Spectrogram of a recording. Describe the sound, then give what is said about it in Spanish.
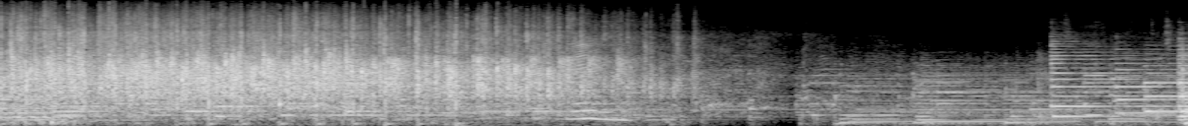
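Loud, dense applause from an audience at a church worship service holds for several seconds, then gradually thins and fades as tonal, music-like sounds take over. “¡Un aplauso!”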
